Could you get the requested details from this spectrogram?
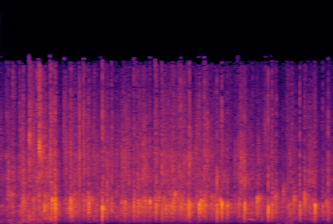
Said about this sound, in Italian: Non è vero, no, non sono fascista, anzi per dimostrarlo vorrei farvi fare un applauso ai partigiani. Un applauso.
